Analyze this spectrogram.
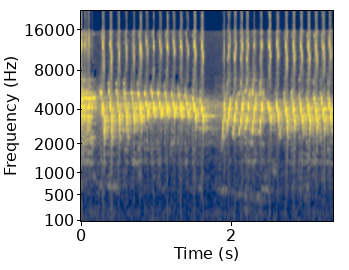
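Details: Rapid high trilled series from a white-rumped shama singing a lure song with rich fill phrases to provoke other shamas into replying. Two long bursts of crisp repeated notes are split by a brief pause.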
